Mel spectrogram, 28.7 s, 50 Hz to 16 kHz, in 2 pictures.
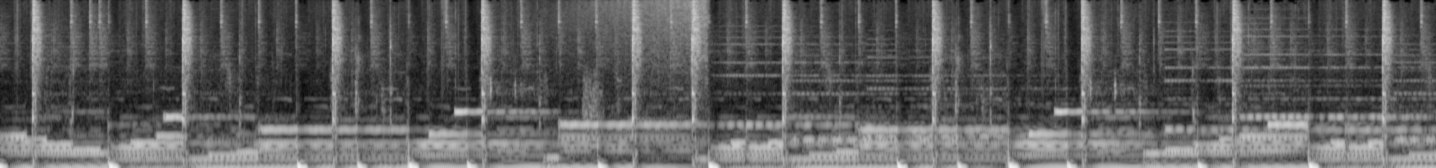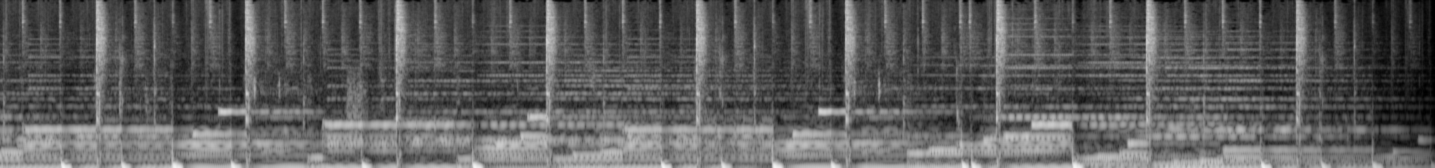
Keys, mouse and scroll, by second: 1.5-5.5 drag, 5.5 middle click, 6.2-8.3 drag, 10.2-11.3 scroll down 3, 11.3-13.9 drag, 14.4-16.2 drag, 16.2 shift+a, 18.7 click, 23.1 space, 24.4-26.3 middle drag, 26.3 scroll down 2.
